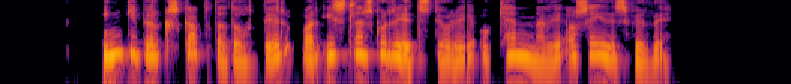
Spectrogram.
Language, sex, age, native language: Icelandic, female, 30-39, Icelandic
